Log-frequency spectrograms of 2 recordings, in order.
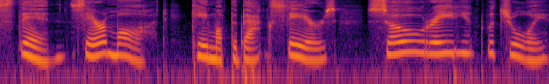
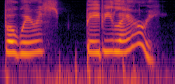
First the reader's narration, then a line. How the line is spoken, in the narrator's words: she cried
